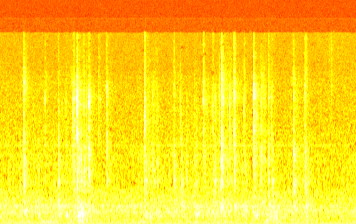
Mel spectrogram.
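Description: Computer keyboard typing: faint, irregular key clicks.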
